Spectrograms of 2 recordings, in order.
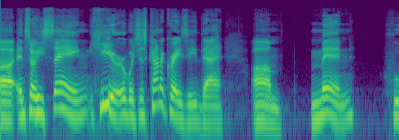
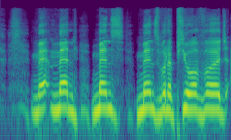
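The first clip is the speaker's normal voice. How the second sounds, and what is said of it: Imitates another person's accent. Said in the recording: “I love the accent”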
